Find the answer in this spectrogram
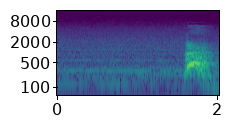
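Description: A dog barks once, loud and short, near the end, over a low steady hum.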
